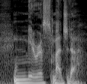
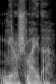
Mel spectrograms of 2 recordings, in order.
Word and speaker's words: Miroš Majda: I was born Miros Majda, or Slovak pronunciation, Miroš Majda.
